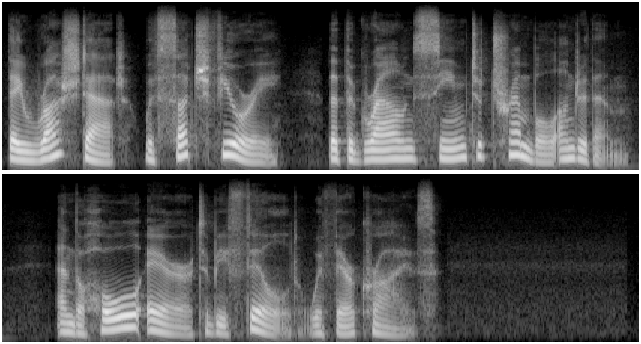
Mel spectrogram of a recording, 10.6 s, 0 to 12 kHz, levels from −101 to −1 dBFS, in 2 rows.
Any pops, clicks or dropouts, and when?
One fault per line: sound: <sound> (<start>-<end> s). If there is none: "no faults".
no faults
